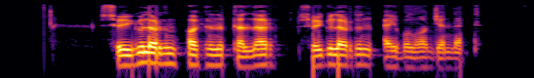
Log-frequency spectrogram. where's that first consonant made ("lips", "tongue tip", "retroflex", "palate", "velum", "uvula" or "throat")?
tongue tip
